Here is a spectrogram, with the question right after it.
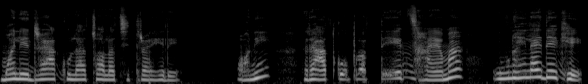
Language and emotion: Nepali, fearful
